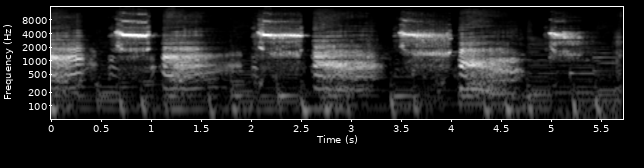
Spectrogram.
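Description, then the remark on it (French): A donkey named Nougat, on a hike along the GR70 Stevenson trail in France, brays loudly, a harsh, rasping hee-haw repeated in about five rhythmic cycles, each alternating a high squealing pull with a lower grinding push. No voices are heard. “Sur le chemin de Stevenson, c'est un voyage littéraire, à travers les monts et les mots, avec un âne, évidemment.”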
